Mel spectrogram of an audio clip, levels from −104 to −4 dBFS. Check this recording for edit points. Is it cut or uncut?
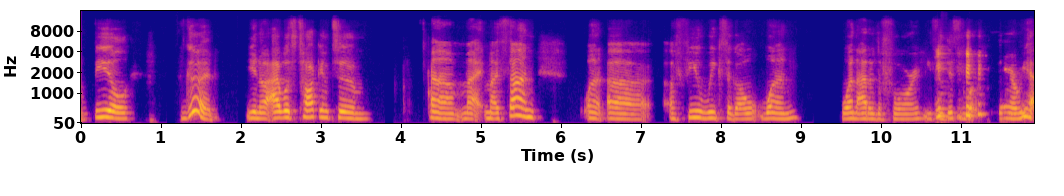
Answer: uncut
